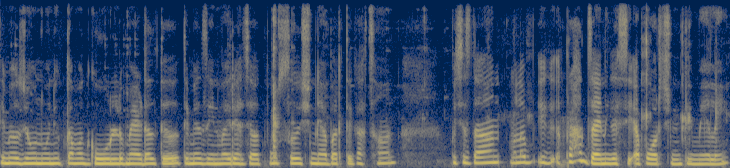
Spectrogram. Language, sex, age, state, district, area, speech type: Kashmiri, female, 30-45, Jammu and Kashmir, Baramulla, urban, spontaneous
